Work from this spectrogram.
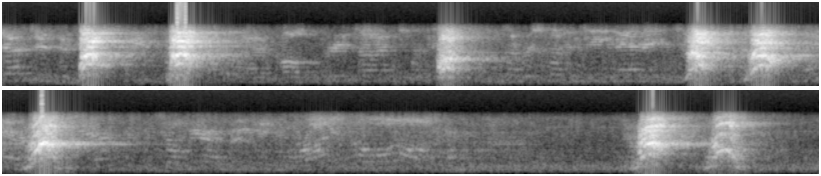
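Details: Maltese puppy barking while confused by its reflection in a mirror, wanting to play with the 'other puppy'. Sharp, high yips come in pairs and small clusters, about seven in all, separated by short quiet gaps.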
